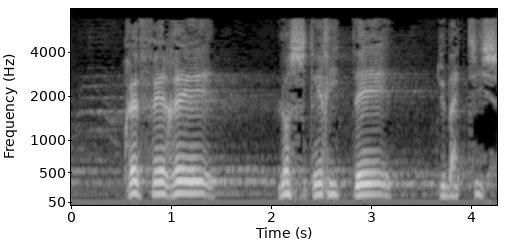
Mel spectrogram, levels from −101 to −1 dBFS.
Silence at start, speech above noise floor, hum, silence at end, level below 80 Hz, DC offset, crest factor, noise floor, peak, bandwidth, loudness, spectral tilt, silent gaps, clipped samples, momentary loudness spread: 0 s; 23 dB; none; 0 s; -56 dBFS; under 0.1%; 18 dB; -48 dBFS; -8 dBFS; 7.2 kHz; -25 LUFS; -5.5 dB/octave; none; under 0.1%; 21 LU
